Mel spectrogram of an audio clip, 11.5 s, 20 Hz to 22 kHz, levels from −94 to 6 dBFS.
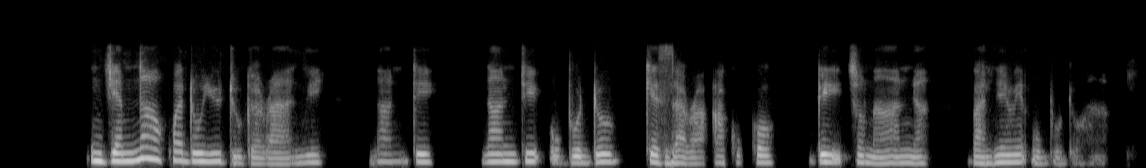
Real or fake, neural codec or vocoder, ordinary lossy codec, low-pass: fake; codec, 24 kHz, 0.9 kbps, WavTokenizer, small release; Opus, 24 kbps; 7.2 kHz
